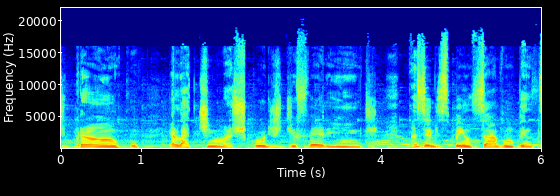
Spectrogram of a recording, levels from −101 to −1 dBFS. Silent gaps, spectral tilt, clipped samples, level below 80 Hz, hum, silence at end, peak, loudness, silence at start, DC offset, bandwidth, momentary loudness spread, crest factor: none; -5 dB/octave; under 0.1%; -56 dBFS; none; 0 s; -8 dBFS; -24 LUFS; 0 s; under 0.1%; 19 kHz; 12 LU; 16 dB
